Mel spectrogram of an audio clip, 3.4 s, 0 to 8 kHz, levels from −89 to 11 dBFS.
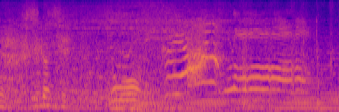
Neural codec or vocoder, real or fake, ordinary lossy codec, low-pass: none; real; none; none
